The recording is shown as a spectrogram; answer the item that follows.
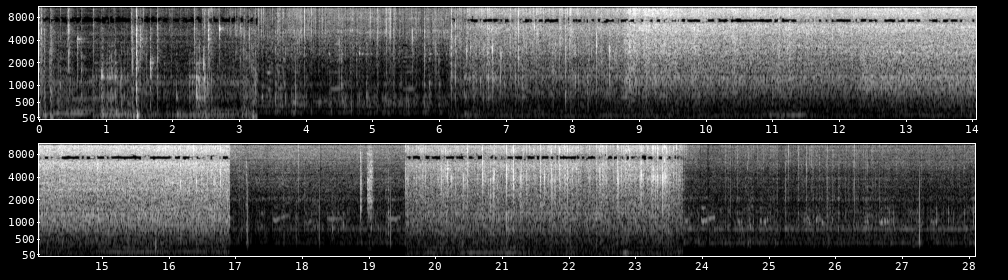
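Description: Small green peppers and enoki mushrooms sizzling in hot oil in a nonstick frying pan, with a few clicks and knocks in the first seconds. The sizzle swells to a loud steady hiss, breaks off abruptly a few times, and is quieter near the end.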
